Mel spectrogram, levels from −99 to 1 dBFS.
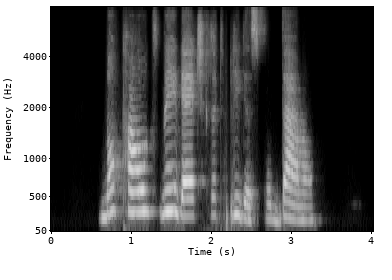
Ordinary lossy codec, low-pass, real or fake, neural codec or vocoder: none; none; fake; codec, 16 kHz, 0.5 kbps, X-Codec, HuBERT features, trained on balanced general audio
